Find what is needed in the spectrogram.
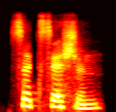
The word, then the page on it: succession: Indian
